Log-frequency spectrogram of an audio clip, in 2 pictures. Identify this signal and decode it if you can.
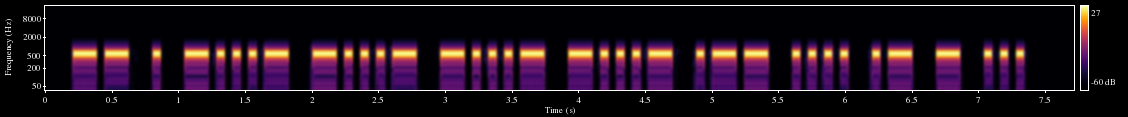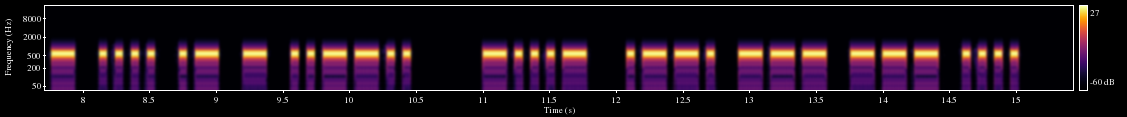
Morse code, heard as a keyed tone, about 20 wpm, 600 Hz. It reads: ME<BT><BT><BT><BT>WHATS THAT? <BT> POOH
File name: cw-books / winnie-the-pooh / winnie-20wpm-page-0024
